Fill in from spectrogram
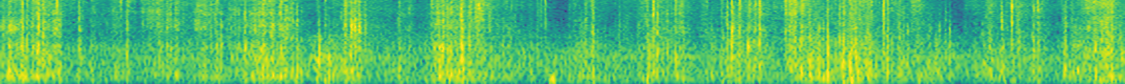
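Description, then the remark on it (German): Wrapping paper crinkles and rustles steadily as a gift is unwrapped, with dense, irregular bursts of crackling and occasional sharper tearing sounds, and no talking. “Aber vorher möchte ich, dass du mein Geschenk auspackst.”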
